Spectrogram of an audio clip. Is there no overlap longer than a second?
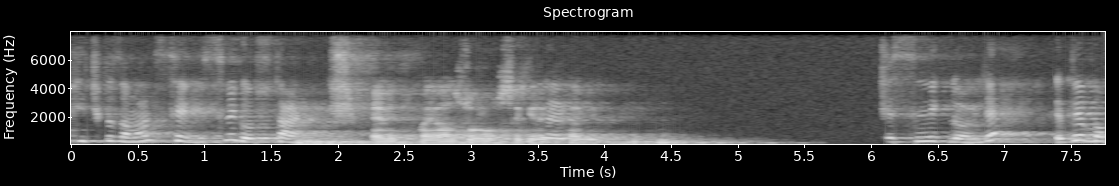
Yes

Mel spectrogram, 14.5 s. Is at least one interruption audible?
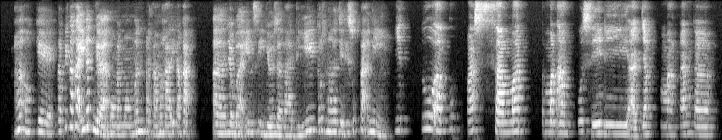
No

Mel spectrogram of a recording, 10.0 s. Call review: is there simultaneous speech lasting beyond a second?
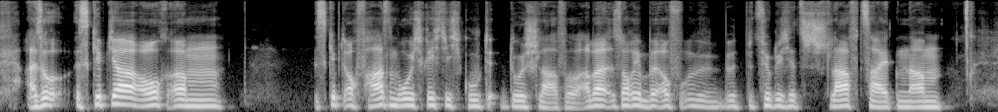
No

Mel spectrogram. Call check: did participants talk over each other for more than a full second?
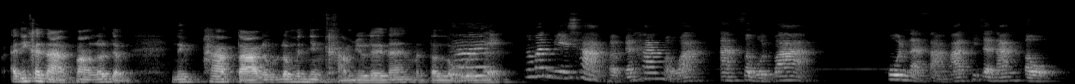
No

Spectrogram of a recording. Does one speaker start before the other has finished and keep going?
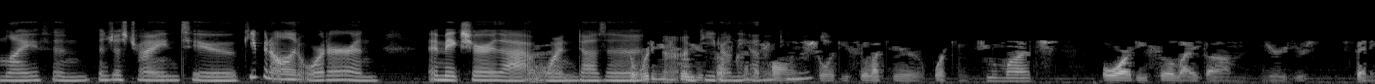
Yes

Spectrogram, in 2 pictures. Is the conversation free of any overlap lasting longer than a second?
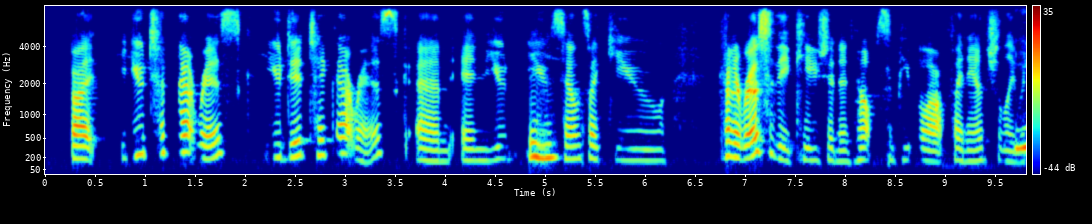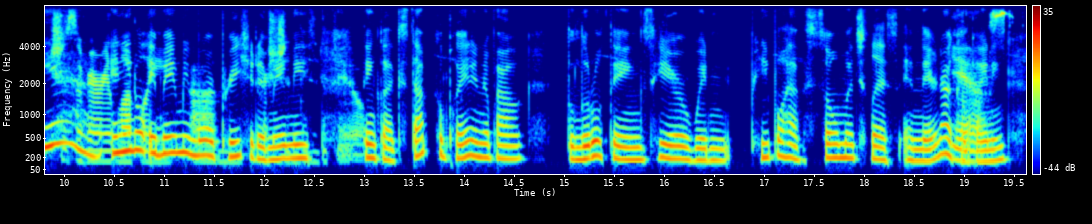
No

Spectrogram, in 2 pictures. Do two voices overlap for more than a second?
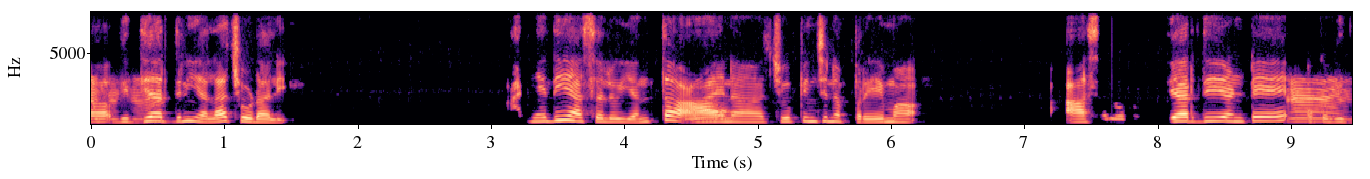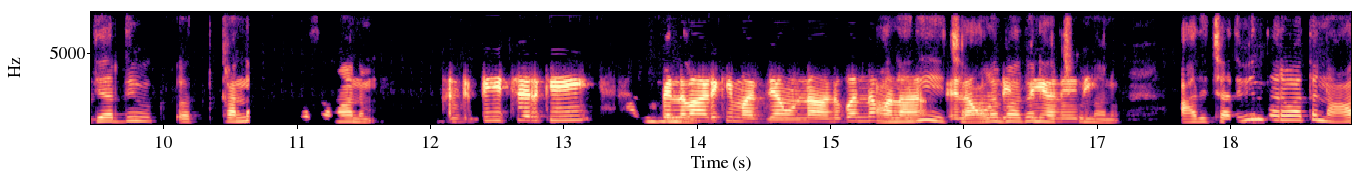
Yes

